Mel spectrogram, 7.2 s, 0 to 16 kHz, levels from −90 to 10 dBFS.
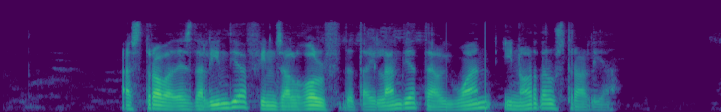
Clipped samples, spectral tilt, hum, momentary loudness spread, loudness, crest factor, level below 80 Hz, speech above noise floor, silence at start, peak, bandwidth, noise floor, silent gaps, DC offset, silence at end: under 0.1%; -7 dB/octave; none; 11 LU; -26 LUFS; 22 dB; -58 dBFS; 63 dB; 1.25 s; -6 dBFS; 7.8 kHz; -88 dBFS; none; under 0.1%; 1.05 s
